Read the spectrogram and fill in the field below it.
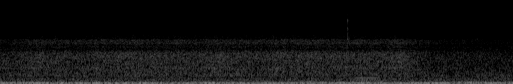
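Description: A television hisses with steady static.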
